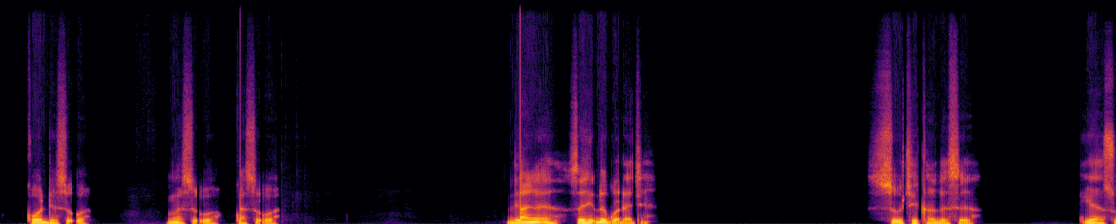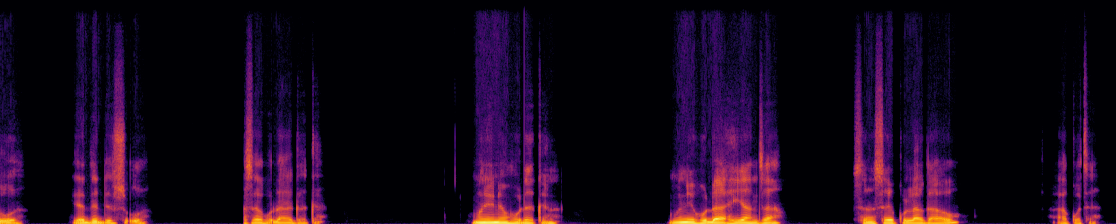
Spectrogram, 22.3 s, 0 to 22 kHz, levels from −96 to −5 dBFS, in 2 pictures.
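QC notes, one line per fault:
2.40, 5.20, 10.80, 13.60, 16.40, 22.00 s, audio missing between chunks: speech jumps ahead abruptly, about a fifth of a second gone, first just after "mɨ sɨo", then before "nɚɚ sɚ hɨdɚ gwa". The steady spacing, unlike random dropouts, fits a likely recorder losing audio at each 3-second chunk boundary.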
